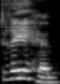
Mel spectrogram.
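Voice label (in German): "drehen", German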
